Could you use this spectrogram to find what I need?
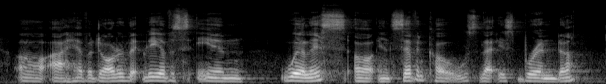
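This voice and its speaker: A woman with a Texan accent, very deep and low in pitch, dark and mellow in tone, with fairly even intonation at a moderate pace. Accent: Texan (US Southern). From Texas, Houston area. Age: 80s+. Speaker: local elder, widow of a doctor and judge. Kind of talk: oral history interview. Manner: halting, many fillers.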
